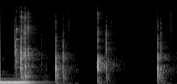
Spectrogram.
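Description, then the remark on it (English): A cell phone drops onto a hard floor: a heavy first thud, then three sharp clattering bounces spaced over about a second and a half, with no voices. “You dropped your cell phone!”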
